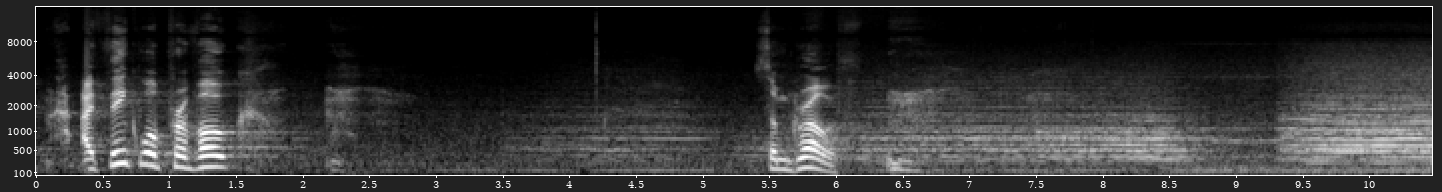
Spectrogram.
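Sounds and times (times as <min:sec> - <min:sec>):
speech: 0:00.4 - 0:01.7, 0:05.5 - 0:06.6
train passing with rumble and tonal drone: 0:02.9 - 0:10.4.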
